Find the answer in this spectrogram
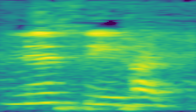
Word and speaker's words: نصیحت: نصیحت عربی زبان کا لفظ ہے, تلفظ ہے نصیحت.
